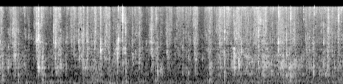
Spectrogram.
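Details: A pig eats slop with rhythmic wet chomping, sharp squelching clicks and slurps pulsing roughly twice a second over a constant background of sloshing liquid.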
